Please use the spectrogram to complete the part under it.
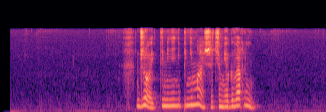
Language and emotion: Russian, angry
